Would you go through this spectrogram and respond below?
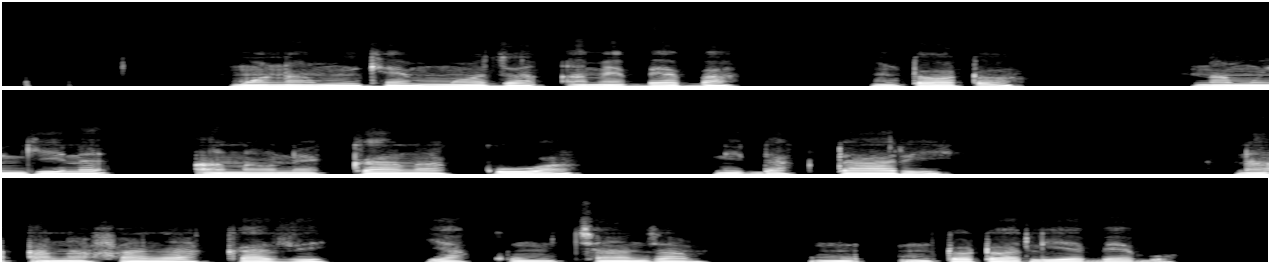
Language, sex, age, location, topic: Swahili, male, 18-24, Nairobi, health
